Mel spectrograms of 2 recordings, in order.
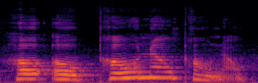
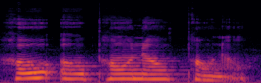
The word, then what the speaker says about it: ho'oponopono: So I'm gonna say the word, and I wrote it phonetically because I don't want to mess it up. It's ho'oponopono. Ho'oponopono.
